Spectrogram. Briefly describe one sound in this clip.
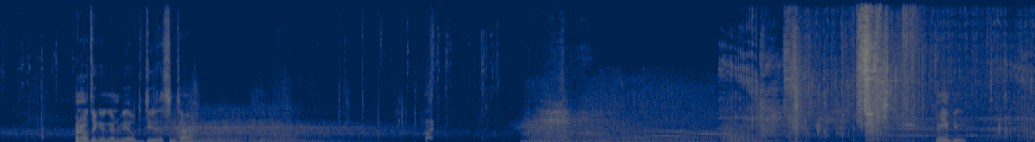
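A young man talks into a close microphone with animation.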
